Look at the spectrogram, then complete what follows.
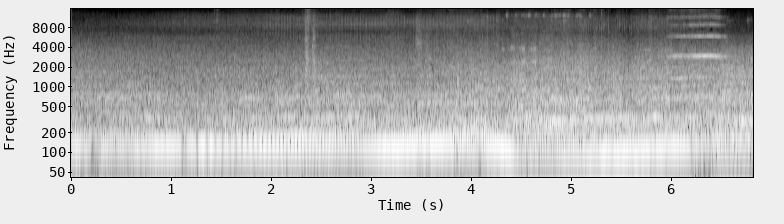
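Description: Race car engine running steadily at low revs in the pit lane, its pitch dropping a step about four seconds in. A brief high-pitched squeal comes near the end.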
